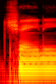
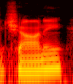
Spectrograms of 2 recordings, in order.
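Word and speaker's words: Chani: devries python peter um and cheney you could say charney uh as i said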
